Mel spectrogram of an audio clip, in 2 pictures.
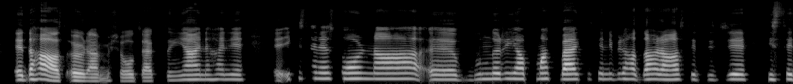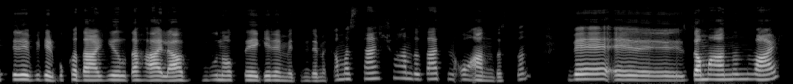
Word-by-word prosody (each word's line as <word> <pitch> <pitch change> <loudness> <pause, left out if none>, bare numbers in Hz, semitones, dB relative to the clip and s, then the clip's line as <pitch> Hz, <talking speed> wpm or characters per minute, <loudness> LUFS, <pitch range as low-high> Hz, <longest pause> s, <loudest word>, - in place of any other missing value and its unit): eee, 215 +1 0
daha 240 0 +5
az 170 - +5
öğrenmiş 165 -1 0
olacaksın. 160 +3 -6
Yani, 225 +3 0
hani, 230 0 -6 0.3
eee, - - -7
2 270 +3 -14
sene 270 -1 -4
sonra, 260 -1 +3
eee, 225 0 -1
bunları 250 +5 -4
yapmak 260 0 0
belki 245 0 +5
seni 245 0 -10
biraz 245 -2 -3
daha 235 +1 +3
rahatsız 230 0 +2
edici 225 +1 -3 0.2
hissettirebilir. 225 -3 0
"Bu 205 - -14
kadar 200 -3 +3
yılda 200 -1 -1
hâlâ 190 0 +3
bu 210 +2 -11
noktaya 200 0 -2
gelemedim" 180 -3 -5
demek 170 +1 -9
ama 240 +4 -6
sen 260 +2 -3
şu 285 +2 -19
anda 265 -4 -6
zaten 255 -1 -2
o 230 0 -9
andasın 185 - -5 0.4
ve, 235 +3 +3 0.3
eee, 200 -2 -1
zamanın 230 +1 +2
var. 230 +4 +4
225 Hz, 150 wpm, -23 LUFS, 200-245 Hz, 0.4 s, daha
